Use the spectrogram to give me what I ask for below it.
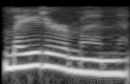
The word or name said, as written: Lederman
